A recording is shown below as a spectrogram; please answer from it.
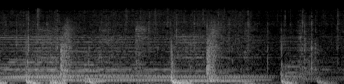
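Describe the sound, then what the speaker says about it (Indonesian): Corn and cut chili stir-fry in a hot pan for turmeric fried rice, giving a steady sizzle with several sharp scraping strokes of a spatula over a low background tone. "Terus kita tumis dulu sebentar."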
